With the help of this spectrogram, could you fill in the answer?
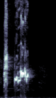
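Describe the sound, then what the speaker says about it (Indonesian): A sooty-headed bulbul (kutilang) call used as a bird lure: two loud, close, bright chirping phrases, a short note followed by a longer warbling burst, then silence. "Pikat burung kutilang kejora,"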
